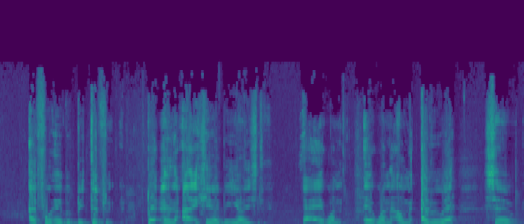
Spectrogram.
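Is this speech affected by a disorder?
Yes: quadriplegic cerebral palsy; all four limbs affected, right side worse than left, wheelchair bound, 24-hour care; obvious speech impediment, quite a bit of effort to speak and shape words, considers self understandable.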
